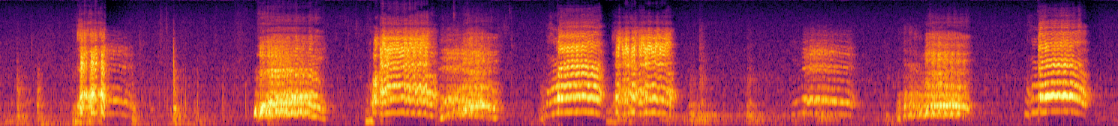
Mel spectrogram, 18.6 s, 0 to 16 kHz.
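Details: On a homemade goat farm in Japan, a male goat calls over and over in an odd voice, 7 December 2022; nine or so shaky, nasal bleats, each roughly a second, arriving at fairly even intervals.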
